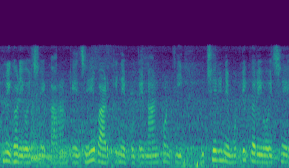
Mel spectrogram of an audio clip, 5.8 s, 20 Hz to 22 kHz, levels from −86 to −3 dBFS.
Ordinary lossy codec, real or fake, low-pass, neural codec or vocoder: AAC, 48 kbps; fake; 7.2 kHz; vocoder, 44.1 kHz, 80 mel bands, Vocos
